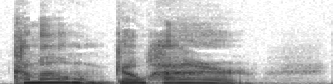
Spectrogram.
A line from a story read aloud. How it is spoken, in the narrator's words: Apple Bloom lifted a hoof to her mouth and shouted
